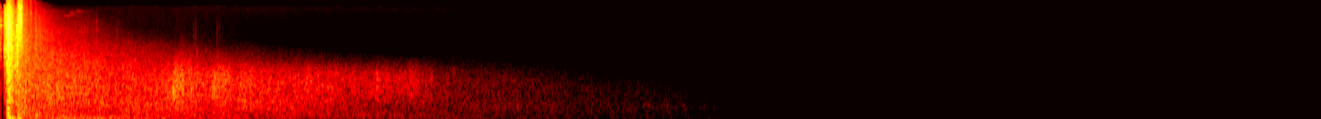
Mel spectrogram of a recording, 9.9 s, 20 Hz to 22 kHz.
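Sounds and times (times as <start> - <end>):
AUG rifle shot: 0.0 - 3.8.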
